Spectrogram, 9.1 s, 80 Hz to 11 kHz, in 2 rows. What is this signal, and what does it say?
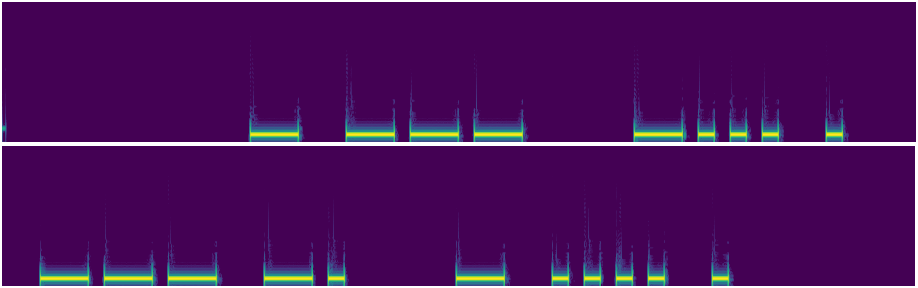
Morse code, heard as a keyed tone, about 15 wpm, 700 Hz. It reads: TO BE ON THE
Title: Sets of 4 Words 15wpm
